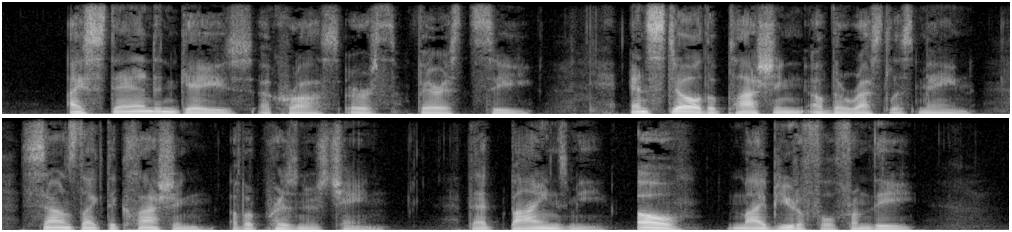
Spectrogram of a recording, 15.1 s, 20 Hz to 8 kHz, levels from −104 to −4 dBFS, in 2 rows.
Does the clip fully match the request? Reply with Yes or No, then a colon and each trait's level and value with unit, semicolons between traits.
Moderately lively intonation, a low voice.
Yes: average, 3.3 semitones; very low, 85 Hz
